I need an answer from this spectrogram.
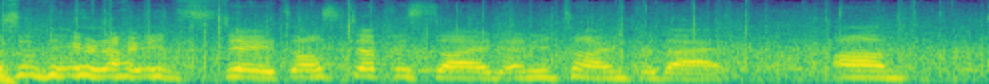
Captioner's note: laughter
